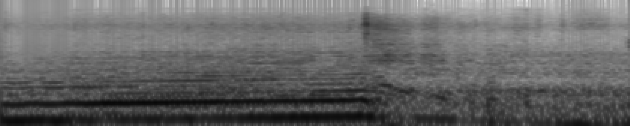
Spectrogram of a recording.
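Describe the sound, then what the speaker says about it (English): Modified Subaru WRX with a Cobb tune and flex-fuel pump, accelerating onto a highway: a loud engine drone climbs in pitch, then cuts off abruptly with a sharp whooshing release from the bypass valve and Perrin turbo inlet before rougher rumbling resumes. "You can really hear that Boomba bypass valve."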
